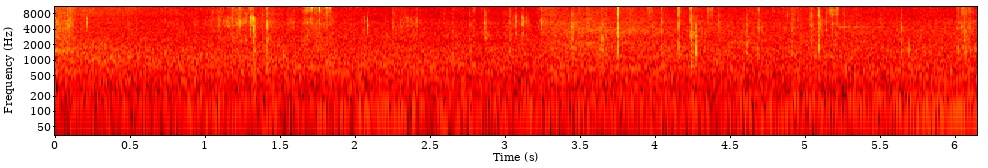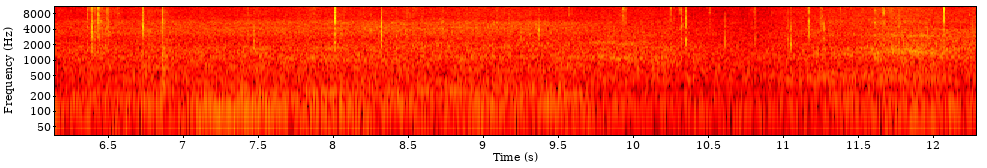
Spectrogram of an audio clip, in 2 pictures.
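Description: Street background with scattered small clicks and rustles; a vehicle engine's low hum swells through the middle and fades. Near the end, wet cat food squelches out of a pouch onto the pavement.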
